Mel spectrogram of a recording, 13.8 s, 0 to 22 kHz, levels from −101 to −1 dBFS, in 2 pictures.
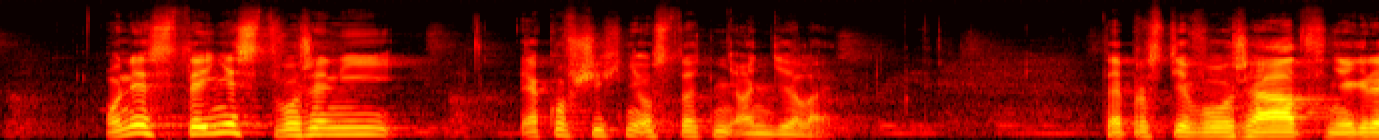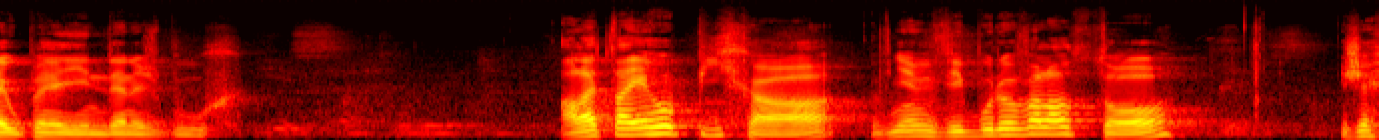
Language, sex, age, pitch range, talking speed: Czech, male, 50-69, 125-195 Hz, 115 wpm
